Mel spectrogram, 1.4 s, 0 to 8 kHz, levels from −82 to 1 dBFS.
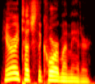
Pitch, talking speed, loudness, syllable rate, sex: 145 Hz, 335 wpm, -15 LUFS, 7.5 syllables/s, male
